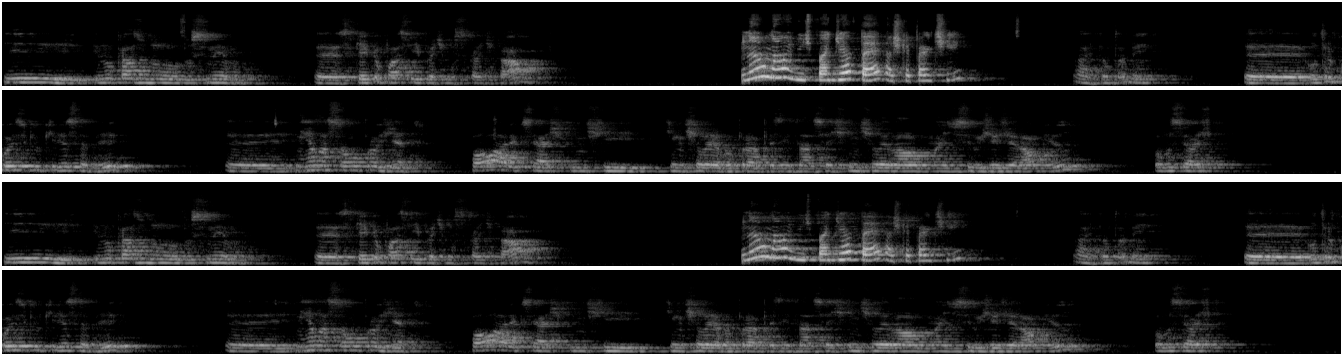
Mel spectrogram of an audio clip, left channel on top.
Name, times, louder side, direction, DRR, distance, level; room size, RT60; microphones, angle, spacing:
voice 1, 0.0-2.4 3.1-5.3 10.7-11.5 12.4-14.6 15.6-17.6 18.1-19.8 20.0-24.1 24.9-25.5, equal, 5° left, 3 dB, 5.5 m, -33 dB
voice 2, 7.4-9.6, left 4 dB, 75° left, 13 dB, 1.7 m, -22 dB
27.0 x 23.0 x 7.1 m, 0.75 s
head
